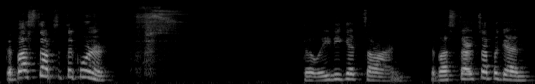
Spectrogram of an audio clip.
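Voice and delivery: storybook voice for the class; reading to children. Acted. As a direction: read it like a picture book to kids. Reads picture book to class.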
